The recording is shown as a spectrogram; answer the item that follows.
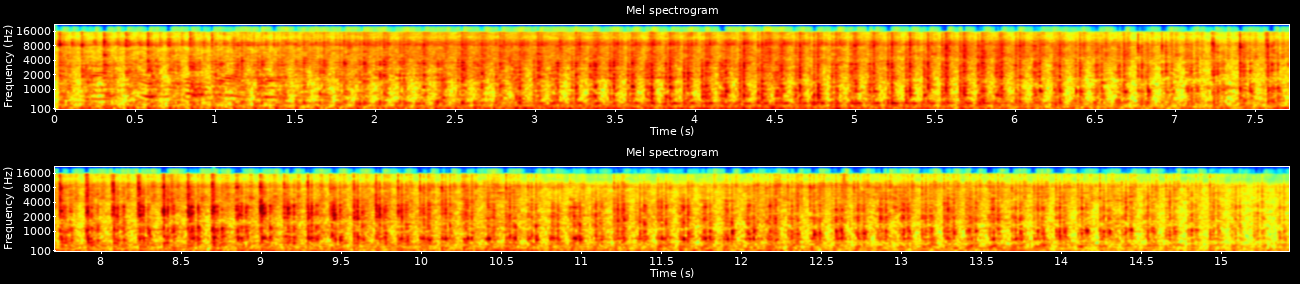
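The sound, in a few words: antique tractor engine idling at tractor pull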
